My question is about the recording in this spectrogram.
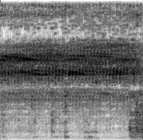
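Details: Nutrimill Harvest grain mill with a few berries added and set toward fine: a steady, harsh high-pitched grinding rush with faint clicking from the stones and no labouring; normal grinding.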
